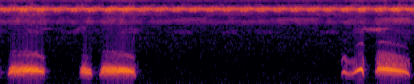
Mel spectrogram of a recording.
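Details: A decoy spotted dove in a fierce fight in Vietnam's Central Highlands gives a few low coos, a short-long pair, a two-second silence, then a wavering note and another long rough coo; a faint high whine stays throughout.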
